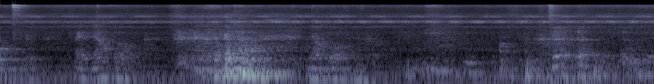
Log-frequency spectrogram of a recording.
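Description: Crickets chirping as a steady high-pitched trill in the background, with a man's voice speaking briefly and quietly about two seconds in.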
